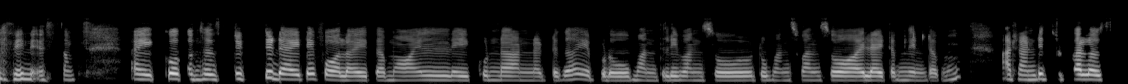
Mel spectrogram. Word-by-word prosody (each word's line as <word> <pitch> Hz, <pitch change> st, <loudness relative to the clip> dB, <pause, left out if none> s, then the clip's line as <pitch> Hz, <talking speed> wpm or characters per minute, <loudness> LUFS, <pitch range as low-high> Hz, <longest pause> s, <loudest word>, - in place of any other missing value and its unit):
కూడా 260 Hz, -, -3 dB
తినేస్తాం. 220 Hz, -3 st, -1 dB, 0.8 s
ఎక్కువ 255 Hz, +4 st, +6 dB
కొంచెం 230 Hz, 0 st, +1 dB
స్ట్రిక్ట్ 255 Hz, +5 st, -3 dB
డైటే 230 Hz, +1 st, +4 dB
ఫాలో 200 Hz, -3 st, +3 dB
అయితాం. 190 Hz, 0 st, -3 dB, 0.2 s
ఆయిల్ 200 Hz, +1 st, -3 dB, 0.3 s
లేకుండా 195 Hz, +1 st, -3 dB
అన్నట్టుగా 185 Hz, +3 st, -4 dB, 0.2 s
ఎప్పుడో 180 Hz, -3 st, -2 dB, 0.2 s
మంత్లీ 190 Hz, +1 st, -3 dB
వన్సో, 190 Hz, 0 st, -3 dB, 0.4 s
2 190 Hz, -, -1 dB
మంత్స్ 190 Hz, +1 st, -11 dB
వన్సో 195 Hz, 0 st, -1 dB, 0.2 s
ఆయిల్ 190 Hz, +1 st, +4 dB
ఐటెమ్ 190 Hz, +2 st, -6 dB
తింటాము. 185 Hz, +4 st, -6 dB, 0.6 s
అట్లాంటి 220 Hz, +1 st, 0 dB
చుట్టాలొస్తే 225 Hz, -1 st, +3 dB
200 Hz, 115 wpm, -25 LUFS, 190-225 Hz, 0.8 s, ఎక్కువ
